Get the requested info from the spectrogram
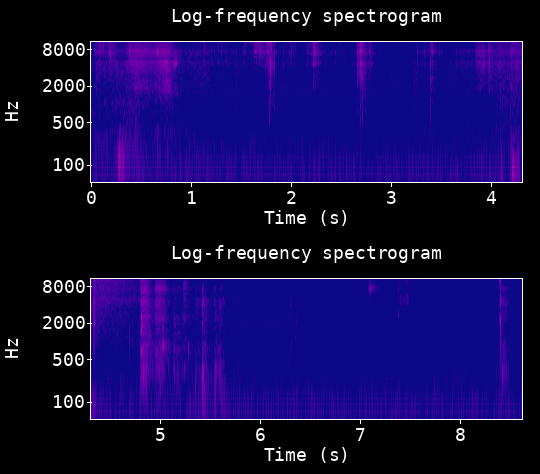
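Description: Faint handling noises: scattered light clicks and rustles, with a short cluster of louder knocks a little under five seconds in.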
